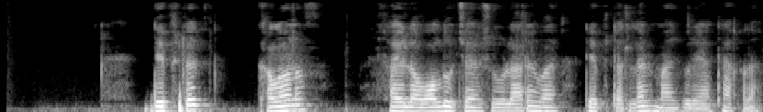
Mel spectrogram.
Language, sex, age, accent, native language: Uzbek, male, 19-29, Surxondaryo, Uzbek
